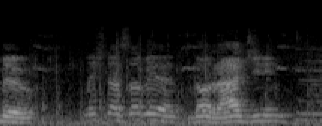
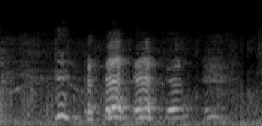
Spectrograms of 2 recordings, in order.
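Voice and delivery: knowing laugh; 3 semitones higher than usual. Acted. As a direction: chuckle at a cheeky joke. Man laughs at innuendo.

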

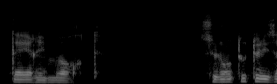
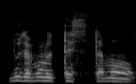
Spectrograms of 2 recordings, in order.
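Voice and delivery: sudden exclamation; 6 semitones higher, 3 dB louder than usual. A narrator's reading. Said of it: "s'écria-t-il soudain".

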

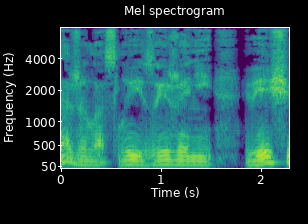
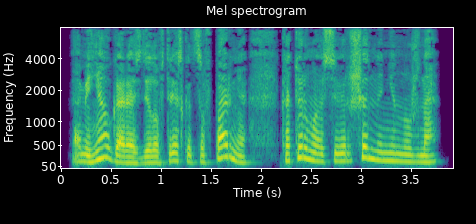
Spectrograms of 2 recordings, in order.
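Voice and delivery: put-on higher young girl's voice, rueful; girl Karina voiced; 10 semitones higher, 7 dB louder, faster than usual. A narrator's reading. Karina admits her foolishness to Stas, higher girl's voice. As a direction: play Karina, higher and lighter, sheepish.

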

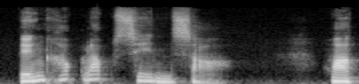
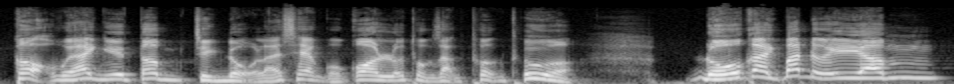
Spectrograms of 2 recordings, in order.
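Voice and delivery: high and loud bragging; cocky boast; 9 semitones higher, 5 dB louder than usual. Acted. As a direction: show off, shouting with glee. Driver boasts wildly. (giọng khoác lác hả hê)

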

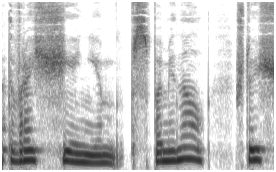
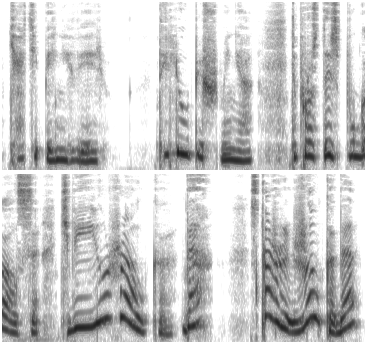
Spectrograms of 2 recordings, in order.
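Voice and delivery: insistent questioning climbing much higher; jealous pleading; 5 semitones higher than usual. Acted. Irka begs her lover to admit he pities her, jealous pleading. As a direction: press for an answer, pitch rising as you go. Ревнивый допрос любовника.

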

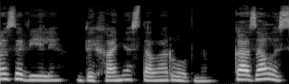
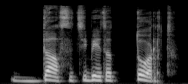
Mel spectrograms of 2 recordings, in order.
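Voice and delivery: зло; 2 semitones lower than usual. Acted. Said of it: "зло проговорил Генрих".

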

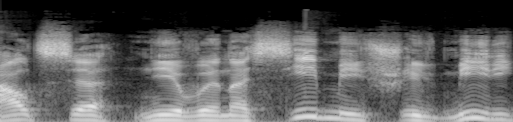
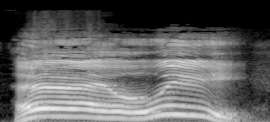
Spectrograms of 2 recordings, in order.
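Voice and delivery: high, carrying hail; calling out; 11 semitones higher, 3 dB louder than usual. A narrator's reading. Men hailing from another carriage, calling out. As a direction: call across to the other carriage. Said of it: "крикнули с другого тарантаса".

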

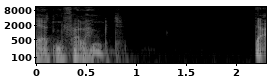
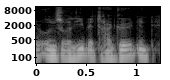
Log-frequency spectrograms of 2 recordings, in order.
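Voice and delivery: ordinary talk

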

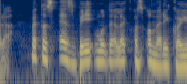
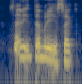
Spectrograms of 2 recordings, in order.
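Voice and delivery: high, louder stubborn insistence; 10 semitones higher, 4 dB louder than usual. Acted. Donovan insists the robot is drunk, stubborn. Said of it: "kötötte az ebet a karóhoz".

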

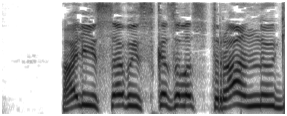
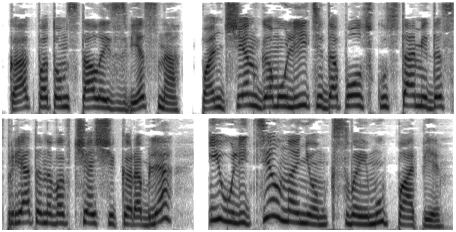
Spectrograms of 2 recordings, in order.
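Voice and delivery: usual speaking voice

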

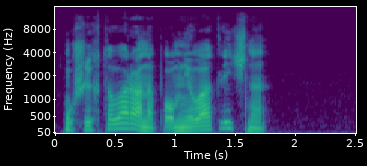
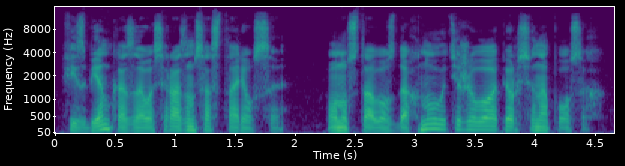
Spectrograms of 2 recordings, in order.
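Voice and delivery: ordinary delivery

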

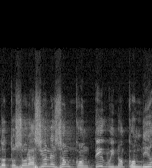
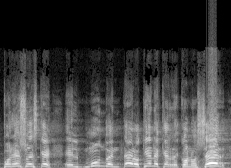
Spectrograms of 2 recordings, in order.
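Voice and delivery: very loud, rising doxology; booming pulpit climax of praise; impassioned preaching; 3 semitones higher, 12 dB louder than usual. Real, not acted. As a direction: preach it at full force. Climax of sermon, praising God.

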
